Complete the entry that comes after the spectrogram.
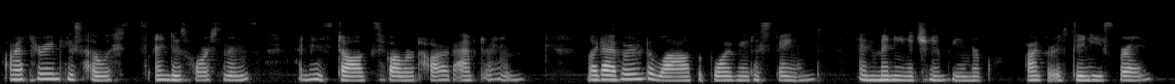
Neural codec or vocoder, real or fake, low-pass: autoencoder, 22.05 kHz, a latent of 192 numbers a frame, VITS, trained on one speaker; fake; 7.2 kHz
